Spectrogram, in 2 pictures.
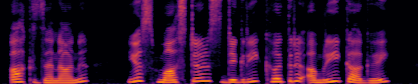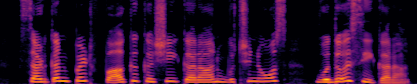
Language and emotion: Kashmiri, sad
